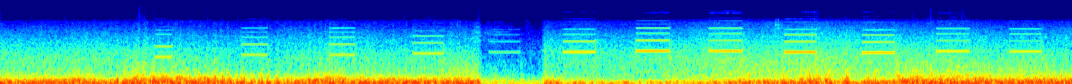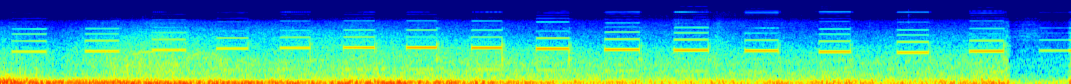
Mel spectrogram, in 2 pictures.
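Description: Paragliding variometer beeping its climb tone, about three short beeps a second, its pitch rising and falling as the lift varies: the glider is climbing in a thermal. Wind rushes over the helmet microphone underneath, with a brief dropout about two and a half seconds in.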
